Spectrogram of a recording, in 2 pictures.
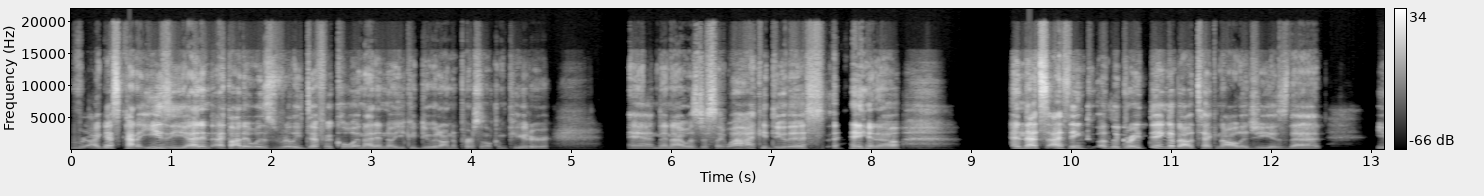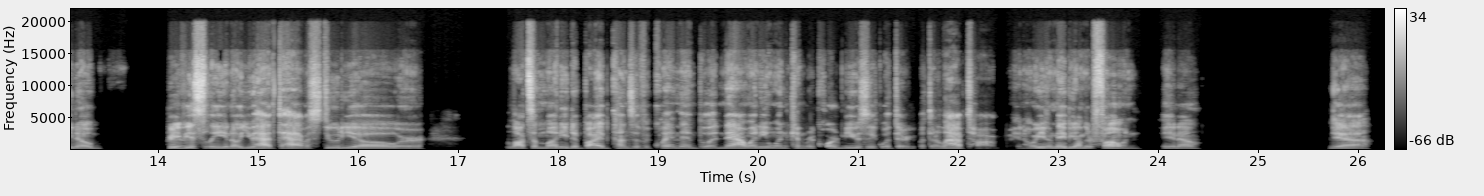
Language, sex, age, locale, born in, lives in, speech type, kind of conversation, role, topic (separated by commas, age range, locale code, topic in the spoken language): English, male, 40-44, en-US, United States, United States, conversation, podcast, host, What are some effective ways to make learning more engaging for students?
